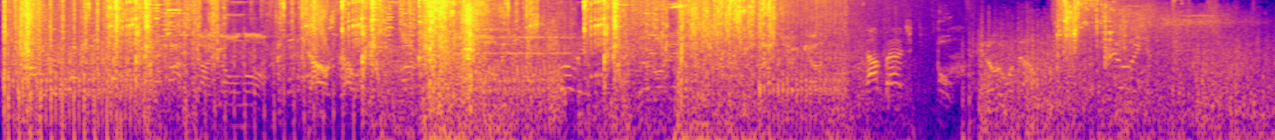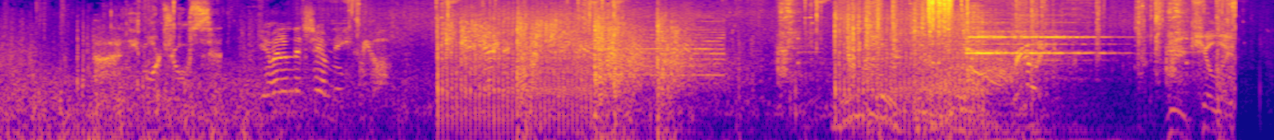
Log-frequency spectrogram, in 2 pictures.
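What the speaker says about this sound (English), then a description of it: "They're shooting at me. Taking fire!" Bursts of rapid automatic gunfire and sharp single shots in Apex Legends crackle in dense clusters, loud and close at times, with brief gaps and sudden pauses, while players talk over the fighting.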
